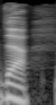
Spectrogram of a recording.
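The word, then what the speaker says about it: d'Arz: C'est drôle parce que moi, ça m'avait surpris quand j'étais allé aux Moines, parce que l'île d'Ar est à côté. L'île d'Ar, je ne sais pas si on dit ça. – D'Ar. – On ne prononce pas le Z.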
